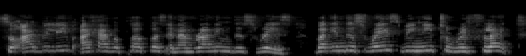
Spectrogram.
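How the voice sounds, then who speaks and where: A woman speaks at a moderate pace with a raised, projected voice, high in pitch. Her tone is animated, bright and sharp. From Malaysia. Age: 60s. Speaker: motivational speaker. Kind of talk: motivational talk.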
